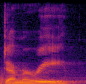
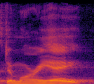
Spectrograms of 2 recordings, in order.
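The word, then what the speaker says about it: Dimorier: And even though it was spelled D-I-M-O-R-I-E-R, everyone pronounced it Demery.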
